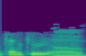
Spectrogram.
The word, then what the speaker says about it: Kamakiriad: Kamakiriad, is that how it's pronounced? – Yeah. – Okay, Kamakiriad.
